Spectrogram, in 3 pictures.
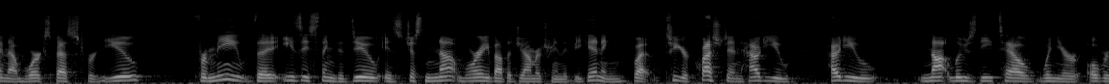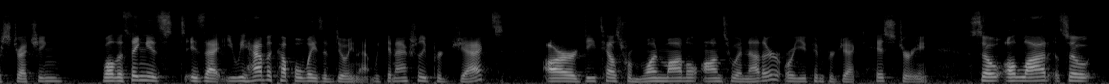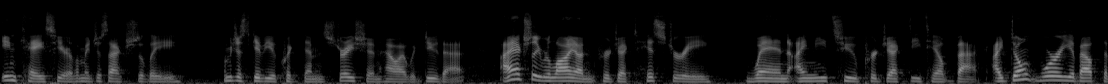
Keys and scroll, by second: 21.6 s, 24.6 ctrl+d, 25.8 s, 29.0 s.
